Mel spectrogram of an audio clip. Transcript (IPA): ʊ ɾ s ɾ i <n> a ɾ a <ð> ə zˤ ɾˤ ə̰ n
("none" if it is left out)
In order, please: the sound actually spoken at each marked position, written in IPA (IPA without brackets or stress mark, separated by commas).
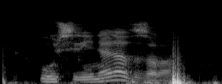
n, ð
